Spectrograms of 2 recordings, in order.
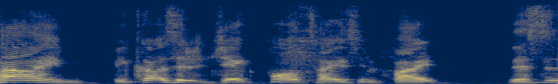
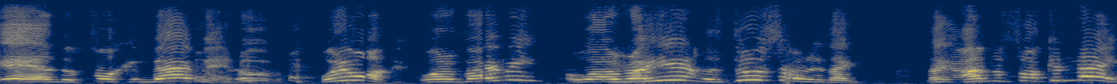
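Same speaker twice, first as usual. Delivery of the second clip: put-on New Jersey accent, higher pitch; 8 semitones higher than usual. Speaker pitching how Batman should talk in a sequel, doing Batman with a Jersey accent. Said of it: "he should have a Jersey accent".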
